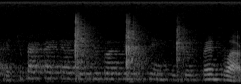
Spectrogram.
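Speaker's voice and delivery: very soft, run-together instructions; receding teacher patter. Acted. Teacher's orders going past a lost pupil, hushed patter. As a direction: rattle it off under your breath.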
